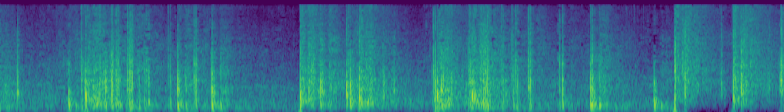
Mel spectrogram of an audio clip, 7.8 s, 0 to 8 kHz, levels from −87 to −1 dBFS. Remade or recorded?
recorded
